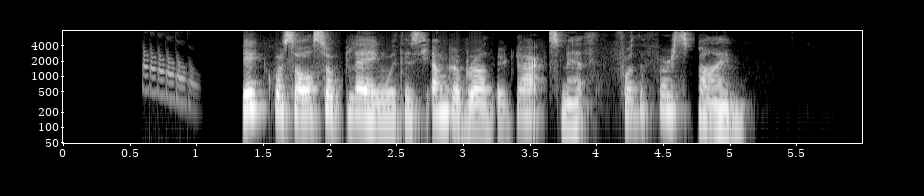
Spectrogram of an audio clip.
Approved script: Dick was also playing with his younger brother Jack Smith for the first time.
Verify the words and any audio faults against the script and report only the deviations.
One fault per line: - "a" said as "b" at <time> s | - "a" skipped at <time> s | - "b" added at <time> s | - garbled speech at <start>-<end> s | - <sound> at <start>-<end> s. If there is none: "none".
- chirp at 0.6-1.1 s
